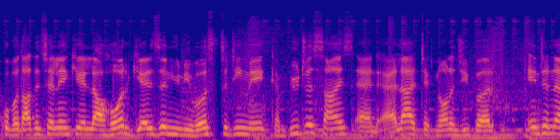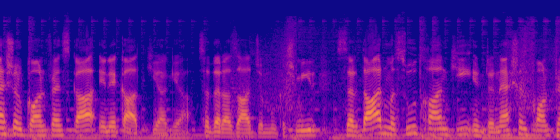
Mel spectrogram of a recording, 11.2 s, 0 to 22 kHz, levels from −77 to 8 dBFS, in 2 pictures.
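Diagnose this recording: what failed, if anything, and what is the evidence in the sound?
Both failures sit at the network and jitter buffer stage. The first is a short stall from a late packet, at 2.11 to 2.23 s. A packet missed its playout time and the buffer ran dry. The receiver stretched the last sound to cover about 85 ms, then resumed exactly where it stopped. Nothing is lost. A sound is simply held too long, with a faint buzz or dip. Playout now runs 85 ms later than before.

The second is a jitter buffer speed-up, from 8.01 to 9.10 s. The buffer held more audio than its target. To shrink the delay, the receiver cut out short pitch-period-length pieces again and again. Across this stretch it trims about a tenth of a second. Playback runs at 107% speed with the pitch unchanged. The sound comes across as hurried and any steady rhythm slips forward.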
